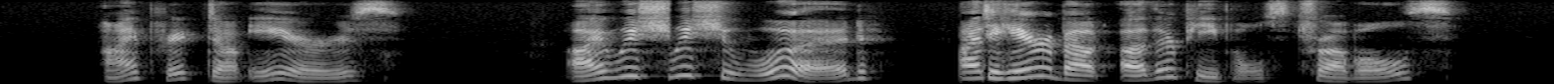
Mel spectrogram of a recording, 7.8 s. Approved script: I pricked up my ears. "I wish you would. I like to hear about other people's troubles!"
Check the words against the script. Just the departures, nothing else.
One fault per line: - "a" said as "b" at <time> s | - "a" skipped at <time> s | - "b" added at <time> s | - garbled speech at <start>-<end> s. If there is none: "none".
- "my" skipped at 1.3 s
- "wish" added at 3.3 s
- "like" skipped at 4.9 s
